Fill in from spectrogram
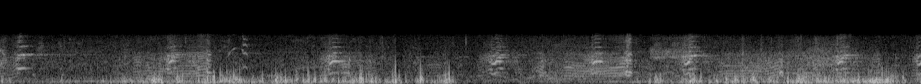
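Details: A noisy flock of Canada geese at Waddon Ponds, some becoming airborne: overlapping, harsh honks in quick irregular succession, mixed with low rumbling and flapping-like thuds.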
